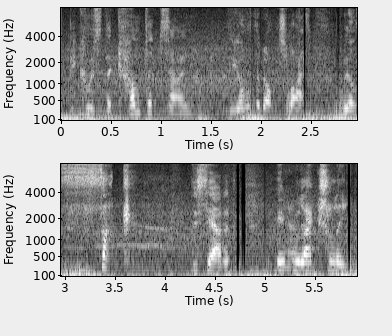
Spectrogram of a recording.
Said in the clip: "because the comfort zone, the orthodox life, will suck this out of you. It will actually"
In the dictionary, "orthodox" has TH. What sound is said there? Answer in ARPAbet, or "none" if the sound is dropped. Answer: TH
